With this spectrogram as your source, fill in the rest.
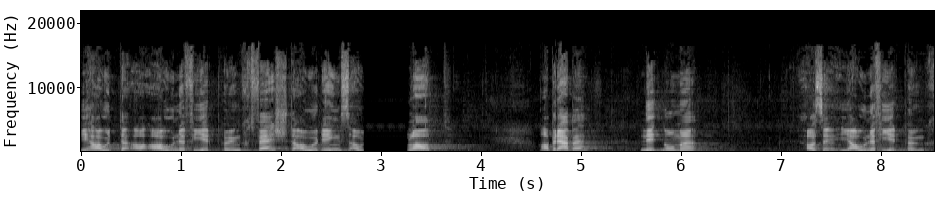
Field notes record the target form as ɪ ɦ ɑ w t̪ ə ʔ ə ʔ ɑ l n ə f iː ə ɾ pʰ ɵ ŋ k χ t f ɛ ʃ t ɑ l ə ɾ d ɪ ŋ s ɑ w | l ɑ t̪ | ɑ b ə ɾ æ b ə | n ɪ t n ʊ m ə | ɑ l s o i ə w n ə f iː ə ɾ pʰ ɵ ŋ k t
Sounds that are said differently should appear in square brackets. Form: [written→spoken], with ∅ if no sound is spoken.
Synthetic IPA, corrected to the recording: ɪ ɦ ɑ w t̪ ə ʔ [ə→ɑ] ʔ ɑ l n ə f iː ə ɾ pʰ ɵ ŋ k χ t f ɛ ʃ t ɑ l ə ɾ d ɪ ŋ s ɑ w | l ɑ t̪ | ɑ b ə ɾ æ b ə | n ɪ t n ʊ m ə | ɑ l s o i [ə→ɑ] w n ə f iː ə ɾ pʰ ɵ ŋ k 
